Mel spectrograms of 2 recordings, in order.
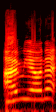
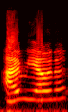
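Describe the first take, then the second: No difference in how they are said.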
